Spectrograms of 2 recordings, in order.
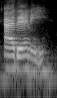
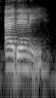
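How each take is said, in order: The two takes are said the same way.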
